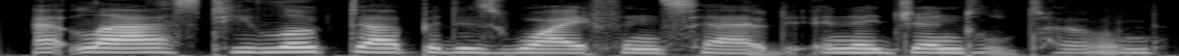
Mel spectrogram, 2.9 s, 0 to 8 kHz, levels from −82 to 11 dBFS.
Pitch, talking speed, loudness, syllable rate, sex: 210 Hz, 285 wpm, -18 LUFS, 5.8 syllables/s, female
